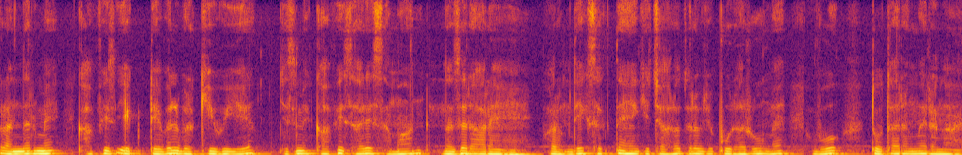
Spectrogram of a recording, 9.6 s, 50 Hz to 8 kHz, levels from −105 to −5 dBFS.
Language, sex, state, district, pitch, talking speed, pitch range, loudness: Hindi, male, Bihar, Kishanganj, 125 Hz, 210 wpm, 120-135 Hz, -16 LUFS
